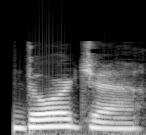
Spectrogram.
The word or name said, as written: dorje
